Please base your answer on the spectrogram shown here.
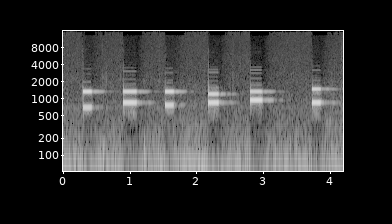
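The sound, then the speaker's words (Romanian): Keypad tones of a telephone number being dialed: six short two-tone beeps at an even, unhurried pace, standing out over a low, noisy background. “Și acum, hai fă numărul, da?”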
